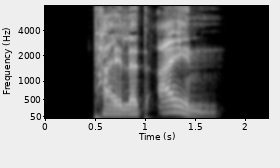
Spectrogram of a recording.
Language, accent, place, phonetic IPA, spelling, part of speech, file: German, Germany, Berlin, [ˌtaɪ̯lət ˈaɪ̯n], teilet ein, verb, De-teilet ein.ogg
- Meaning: second-person plural subjunctive I of einteilen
